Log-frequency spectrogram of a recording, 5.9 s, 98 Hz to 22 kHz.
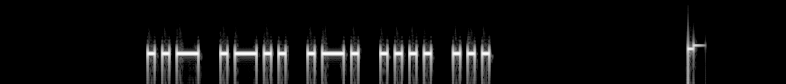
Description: Morse code, heard as a keyed tone, about 22 wpm, 700 Hz. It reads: ULRHS
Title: Code Groups - 5 Letters - 22wpm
